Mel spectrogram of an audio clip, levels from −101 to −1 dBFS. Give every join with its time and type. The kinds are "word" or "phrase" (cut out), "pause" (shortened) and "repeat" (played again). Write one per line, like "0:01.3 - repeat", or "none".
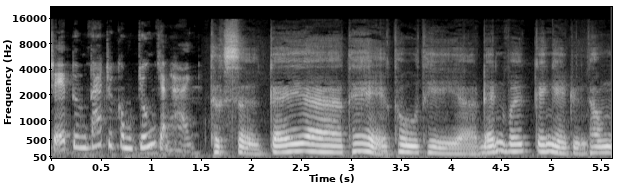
0:01.5 - pause
0:03.4 - word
